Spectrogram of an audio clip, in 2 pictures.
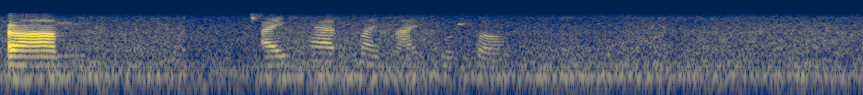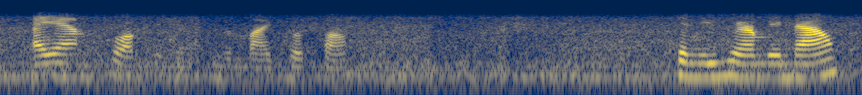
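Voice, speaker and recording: A woman's voice: lowish voice, fairly even intonation, measured pace, pauses often. A distant woman on speakerphone. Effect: on speakerphone, sounding distant. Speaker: support group participant. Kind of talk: casual conference call sharing. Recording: tinny phone line with loud hiss.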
